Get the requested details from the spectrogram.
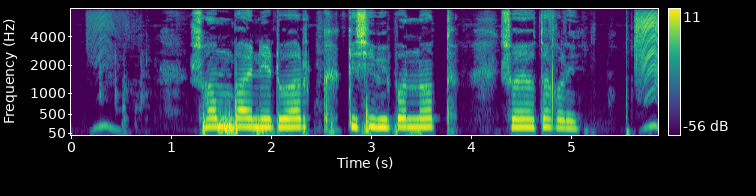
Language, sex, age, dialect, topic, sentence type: Bengali, female, <18, Rajbangshi, agriculture, statement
